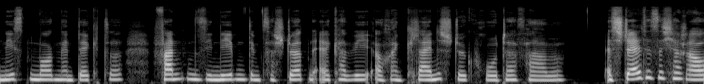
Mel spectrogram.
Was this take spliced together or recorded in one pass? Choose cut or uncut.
uncut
